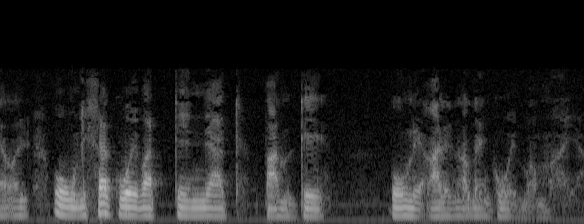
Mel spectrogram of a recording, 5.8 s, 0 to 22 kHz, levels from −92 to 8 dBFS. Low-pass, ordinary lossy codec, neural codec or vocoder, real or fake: 7.2 kHz; AAC, 32 kbps; none; real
